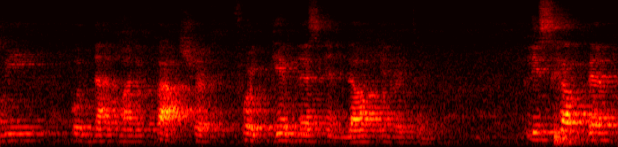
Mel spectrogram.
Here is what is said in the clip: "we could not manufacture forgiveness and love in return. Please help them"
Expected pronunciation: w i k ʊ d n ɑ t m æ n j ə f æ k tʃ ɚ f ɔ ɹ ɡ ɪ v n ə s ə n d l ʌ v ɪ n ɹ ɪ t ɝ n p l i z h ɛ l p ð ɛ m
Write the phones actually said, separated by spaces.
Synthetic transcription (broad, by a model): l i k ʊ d n ɑ t m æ n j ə f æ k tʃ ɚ f ɔ ɹ ɡ ɪ v n ə s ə n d l ʌ v ɪ n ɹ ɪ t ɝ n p l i s h ɛ l p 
